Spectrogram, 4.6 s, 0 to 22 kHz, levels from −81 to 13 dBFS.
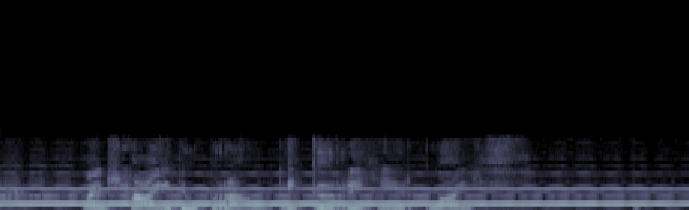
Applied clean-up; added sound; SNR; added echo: none; Wind instrument, woodwind instrument; -4 dB; none.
